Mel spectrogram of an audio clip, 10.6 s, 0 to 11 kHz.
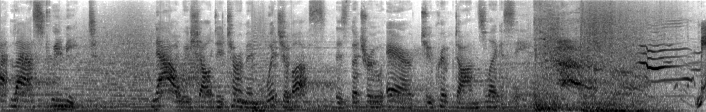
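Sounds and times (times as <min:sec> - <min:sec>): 
speech: 0:00.2 - 0:01.6, 0:02.3 - 0:09.0
cat meowing: 0:09.5 - 0:10.5.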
